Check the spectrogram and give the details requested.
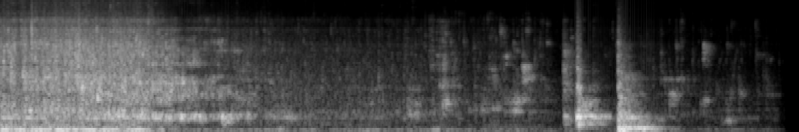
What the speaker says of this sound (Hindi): अब इसको हमने छलनी में छान लेना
